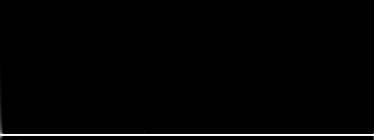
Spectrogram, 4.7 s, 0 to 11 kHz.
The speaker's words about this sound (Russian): Давайте выберем пресет 440. СИС, 440 Гц, СИН. Это звук телефонного гудка. Вот я могу даже вам воспроизвести.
